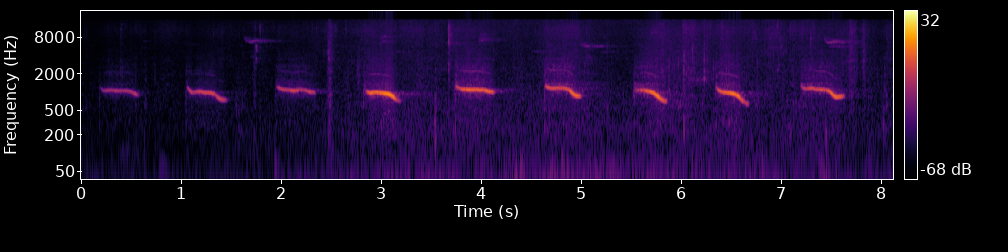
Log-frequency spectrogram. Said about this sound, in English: Quetzal. Quetzal. See it or just hear it? Hear it. We had just caught a glimpse of the resplendent Quetzal.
